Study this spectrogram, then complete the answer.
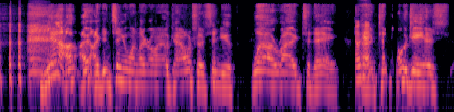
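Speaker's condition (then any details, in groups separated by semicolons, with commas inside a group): Cerebral palsy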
